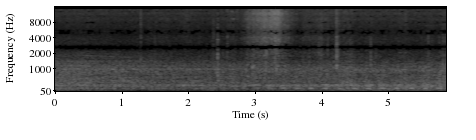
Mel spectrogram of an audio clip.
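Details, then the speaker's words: Subaru Baja at 151,000 miles, driving: low pulsing wah-wah hum over road noise from a worn press-in wheel bearing with a flat spot on the race, louder as weight shifts; wheel not loose; bearings to be replaced in pairs. "that's how you know bearing's bad cuz it's like every time I shift the weight on the wheel it hits a flat spot whenever the rollers are going over the flat spot inside the bearing race is what's making all that noise"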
